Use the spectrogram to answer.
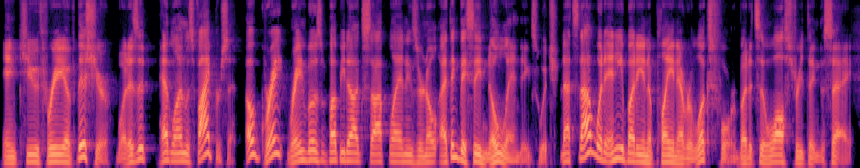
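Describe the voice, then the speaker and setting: Speaking with a Canadian accent, the investment firm founder fields interview questions with animated emphasis and sarcastic remarks. His mid-range voice moves briskly with hardly any pauses, recorded studio-quality without echo.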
